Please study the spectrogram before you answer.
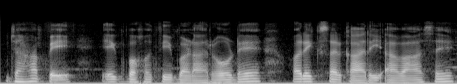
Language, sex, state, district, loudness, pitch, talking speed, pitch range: Bhojpuri, male, Uttar Pradesh, Gorakhpur, -17 LUFS, 115 Hz, 170 wpm, 100-130 Hz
